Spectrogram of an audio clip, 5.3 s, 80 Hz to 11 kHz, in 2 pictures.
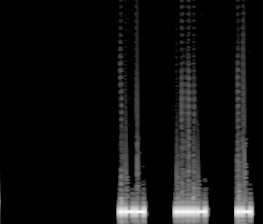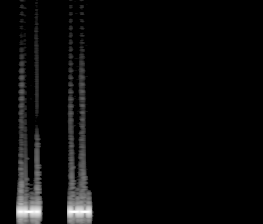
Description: Morse code, heard as a keyed tone, about 46 wpm, spaced as for 21 wpm, 700 Hz. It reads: W4ARM
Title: USA Call Signs - 5 Characters - 4x Character Spacing - 45wpm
